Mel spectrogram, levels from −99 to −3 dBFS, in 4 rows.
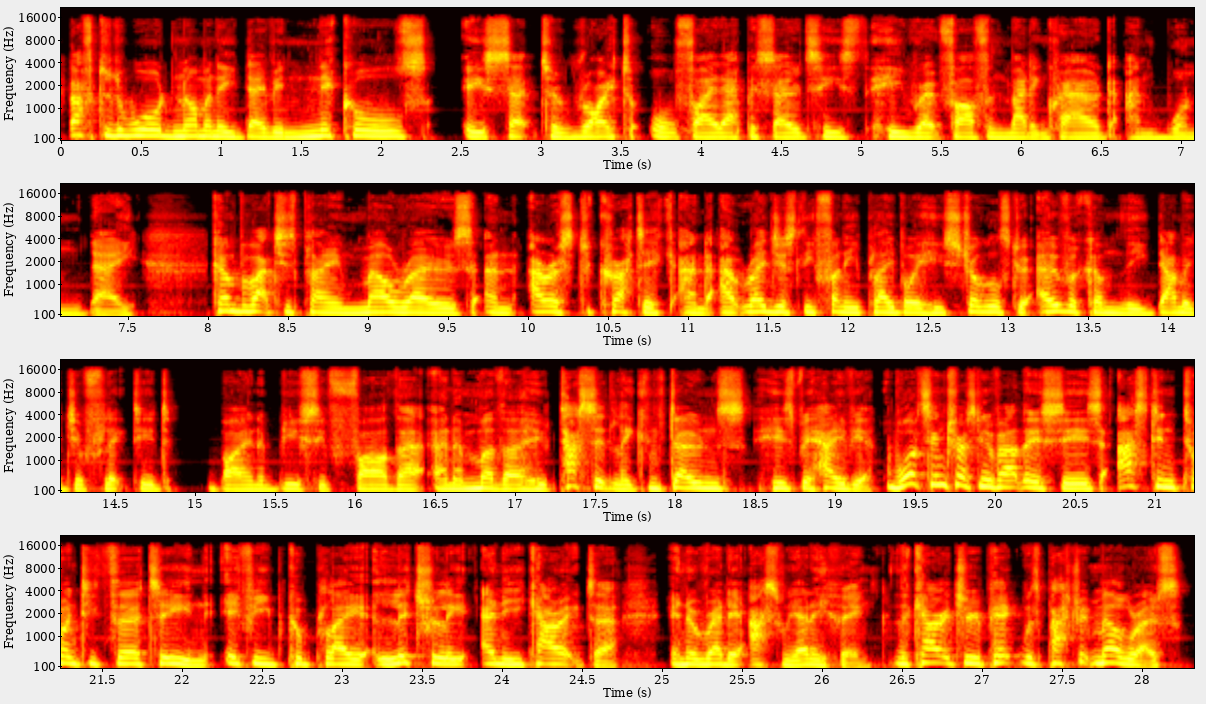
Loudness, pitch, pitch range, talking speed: -23 LUFS, 150 Hz, 135-175 Hz, 170 wpm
